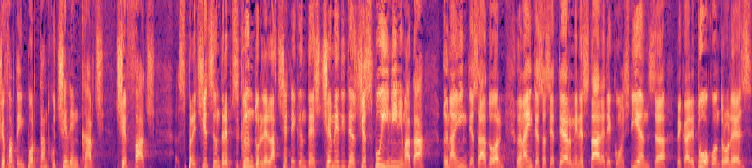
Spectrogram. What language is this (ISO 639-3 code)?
ron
